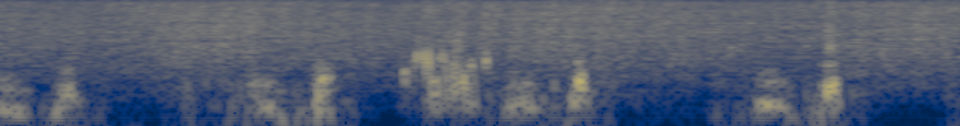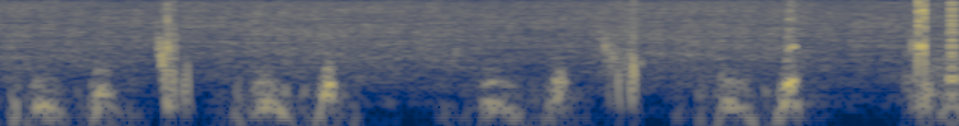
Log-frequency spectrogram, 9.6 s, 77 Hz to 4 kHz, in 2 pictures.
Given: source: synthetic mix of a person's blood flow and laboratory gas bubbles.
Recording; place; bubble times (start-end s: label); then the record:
Doppler ultrasound of blood flow; precordium
2.03-2.50 s: bubbles
5.60-5.81 s: bubbles
7.83-8.05 s: bubbles
9.36-9.60 s: bubbles
From the record:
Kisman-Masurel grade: 123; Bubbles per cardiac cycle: 1 to 2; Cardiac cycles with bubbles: 10 to 50%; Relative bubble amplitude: loud (0.450 to 0.775); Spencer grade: 2 (many but less than half of the cardiac periods contain bubble signals, singularly or in groups); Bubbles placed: only in the low amplitude regions of the cardiac cycle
